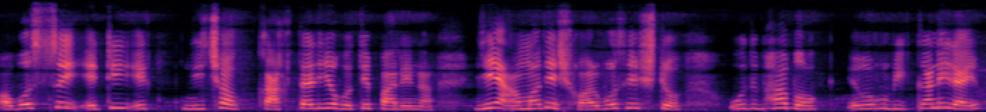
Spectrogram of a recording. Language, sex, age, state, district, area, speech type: Bengali, female, 18-30, West Bengal, Purba Medinipur, rural, spontaneous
